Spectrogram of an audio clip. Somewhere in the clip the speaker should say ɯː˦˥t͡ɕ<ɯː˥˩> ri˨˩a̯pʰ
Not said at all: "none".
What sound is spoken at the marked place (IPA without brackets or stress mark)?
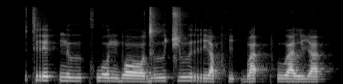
ɯː˥˩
